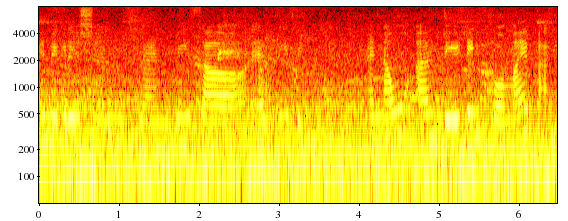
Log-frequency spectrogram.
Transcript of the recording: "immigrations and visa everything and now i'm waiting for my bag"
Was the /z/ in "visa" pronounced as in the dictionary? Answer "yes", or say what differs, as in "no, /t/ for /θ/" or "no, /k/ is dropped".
no, /s/ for /z/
